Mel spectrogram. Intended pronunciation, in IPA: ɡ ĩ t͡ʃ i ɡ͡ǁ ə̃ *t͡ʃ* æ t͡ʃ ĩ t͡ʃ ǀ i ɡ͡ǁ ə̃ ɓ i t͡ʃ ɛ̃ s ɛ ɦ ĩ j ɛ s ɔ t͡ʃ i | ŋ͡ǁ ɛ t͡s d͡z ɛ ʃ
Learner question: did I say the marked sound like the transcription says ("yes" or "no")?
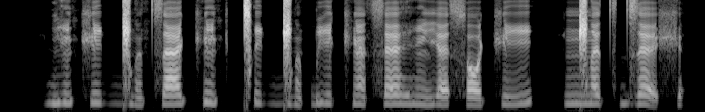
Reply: no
